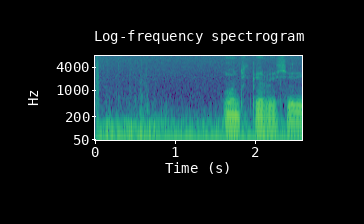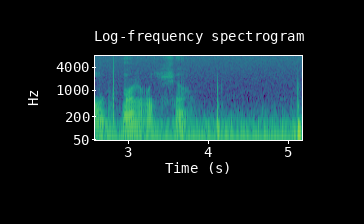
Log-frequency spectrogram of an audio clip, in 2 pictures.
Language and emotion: Russian, neutral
